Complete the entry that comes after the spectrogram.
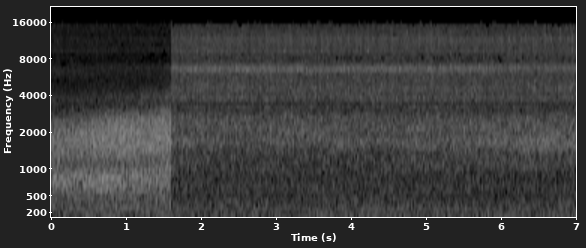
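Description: Freight train boxcars rolling slowly past on the rails: a steady noise of wheels on track. About a second and a half in, it drops suddenly to a quieter, steadier hiss.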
